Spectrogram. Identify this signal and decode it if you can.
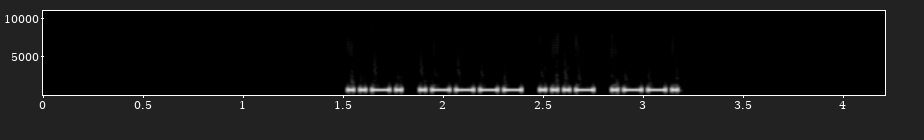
Morse code, heard as a keyed tone, about 40 wpm, 700 Hz. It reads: F1VP
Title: DXCC-100 Call Signs - 4 Characters - 40wpm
